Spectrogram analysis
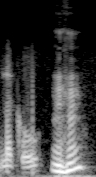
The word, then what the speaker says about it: Nicoll: yep yep that's Norwegian so it's um sort of like pickle but nickel and it's Club star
